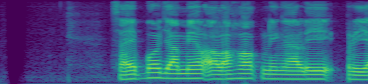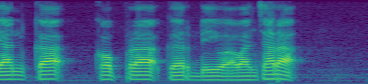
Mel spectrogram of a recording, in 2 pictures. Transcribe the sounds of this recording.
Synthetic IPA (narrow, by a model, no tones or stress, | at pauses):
saipuld͡ʒamilɔlɔɦɔk̚niŋalipɾianka | kɔpɾakɨrdiwawaɲt͡ʃaɾa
